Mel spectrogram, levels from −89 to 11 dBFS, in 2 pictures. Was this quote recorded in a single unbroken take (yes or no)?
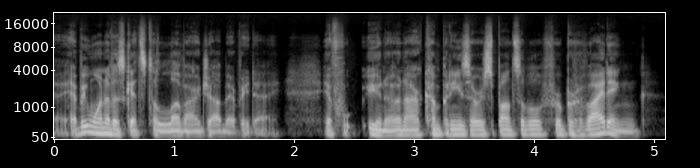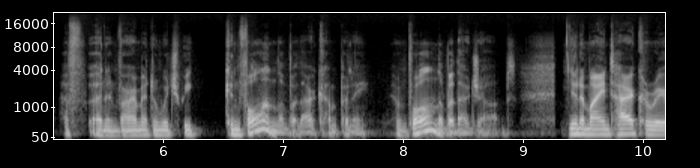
no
